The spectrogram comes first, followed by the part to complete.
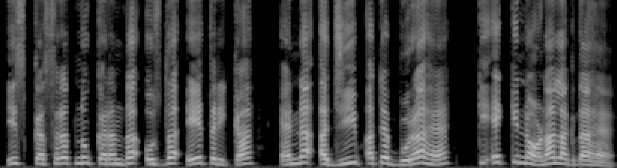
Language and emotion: Punjabi, disgusted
